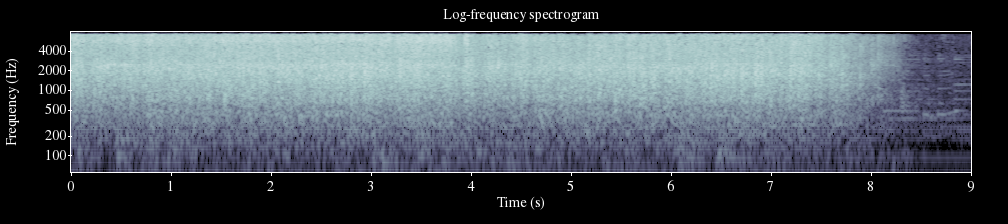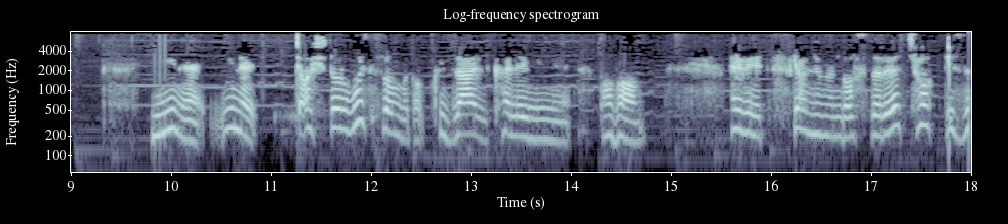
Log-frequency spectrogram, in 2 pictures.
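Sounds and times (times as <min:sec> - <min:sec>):
applause: 0:00.0 - 0:08.4
speech: 0:09.8 - 0:14.9, 0:15.6 - 0:17.9.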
